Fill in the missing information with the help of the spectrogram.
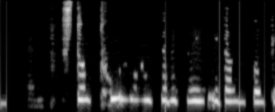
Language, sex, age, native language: Icelandic, female, 11, Icelandic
